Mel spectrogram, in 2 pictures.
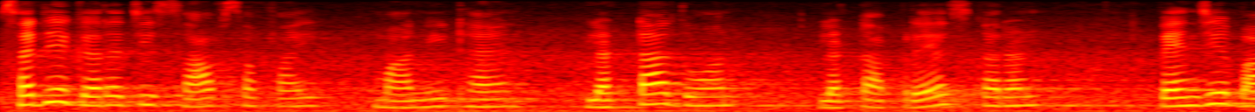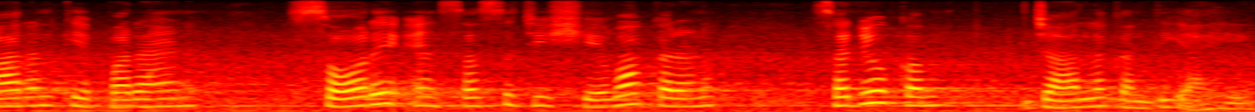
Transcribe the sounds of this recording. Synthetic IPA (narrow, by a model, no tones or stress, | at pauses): sɐʄeɡʱɐɾə̆d͡ʑiːsaːfsɐfaːi | maːniʈʰaːɪɽ̃ | lɐʈad̪ʱoːəñ | lɐʈapɾɛːskɐɾəɽ̃ | pɐ̃ɦɪ̃ɲd͡ʑeɓaːɾənɪ̆kʰeːpɐɾaːɪɽ̃ʊ | sɔːɾeʔɛ̃ːsɐs̆d͡ʑiːʃeːʋakɐɾəɽ̃ʊ̆ | sɐʄokɐm | d͡ʑaːlkɐ̃nd̪ia̰ːɦeː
